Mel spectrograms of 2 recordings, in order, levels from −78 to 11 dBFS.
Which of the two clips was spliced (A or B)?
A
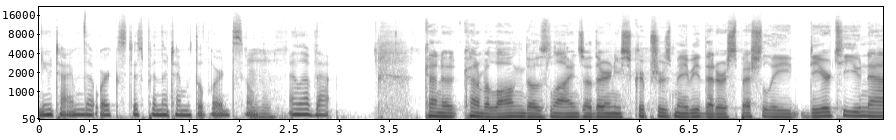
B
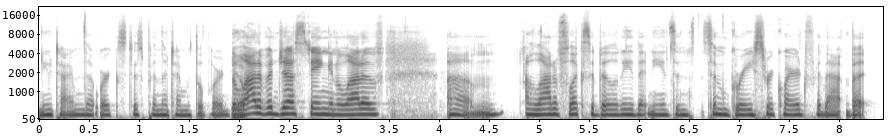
B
